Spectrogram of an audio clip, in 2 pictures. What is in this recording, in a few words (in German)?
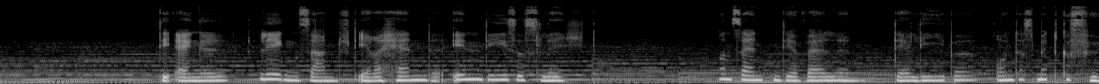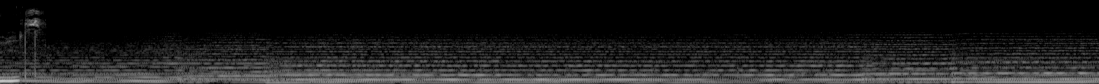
Meditation zur Selbstliebe und Selbstakzeptanz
